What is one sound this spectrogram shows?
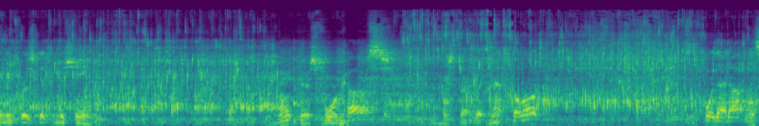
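A thin stream of water trickles into a plastic cup.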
